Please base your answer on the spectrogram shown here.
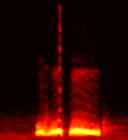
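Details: Spotted dove used as a caller bird to lure wild doves, uttering a single mellow coo phrase: a wavering rising first note followed by a sustained, gently falling second note.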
